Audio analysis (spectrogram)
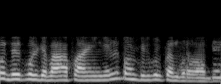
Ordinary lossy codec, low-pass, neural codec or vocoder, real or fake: AAC, 32 kbps; 3.6 kHz; codec, 16 kHz, 2 kbps, FreqCodec, smaller model; fake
